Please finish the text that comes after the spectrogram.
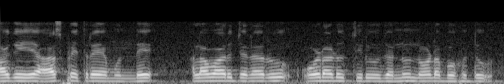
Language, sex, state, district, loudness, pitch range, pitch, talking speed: Kannada, male, Karnataka, Bangalore, -14 LUFS, 150-160 Hz, 155 Hz, 85 wpm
